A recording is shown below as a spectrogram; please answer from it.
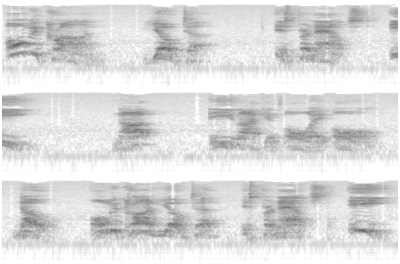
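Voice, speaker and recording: A man teaching a beginners' Greek class in a classroom, drilling sounds slowly and deliberately with lots of repetition and a teasing sense of humor. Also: high-pitched, huge pitch swings, distant mic, slight background noise. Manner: wry, teasing humor with students. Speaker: Bible college Greek teacher. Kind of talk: classroom lecture. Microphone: distant room mic. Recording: echoey classroom taped from afar.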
